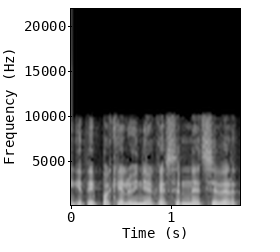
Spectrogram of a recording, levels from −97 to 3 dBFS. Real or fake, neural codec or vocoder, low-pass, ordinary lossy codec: real; none; 9.9 kHz; MP3, 96 kbps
